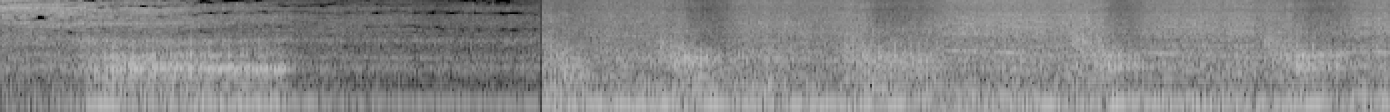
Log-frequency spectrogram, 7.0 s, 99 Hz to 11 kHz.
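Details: 1976 Tatra 813 V12 truck, restored after 20 years unused, exhaust sound: deep even rumble swelling with each throttle blip and settling back cleanly; normal smooth revving.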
